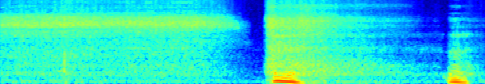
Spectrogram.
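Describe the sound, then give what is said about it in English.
A deliberately taken breath, heard as a loud, breathy rush after a steady hiss cuts off, then a second, shorter breath near the end, with no talking. “Yes, let's take a breath to that.”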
